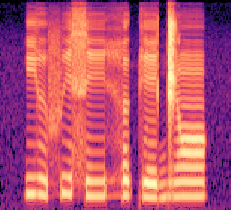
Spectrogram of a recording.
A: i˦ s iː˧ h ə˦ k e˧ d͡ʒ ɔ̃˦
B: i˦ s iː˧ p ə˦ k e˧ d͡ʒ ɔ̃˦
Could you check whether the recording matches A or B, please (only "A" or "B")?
A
